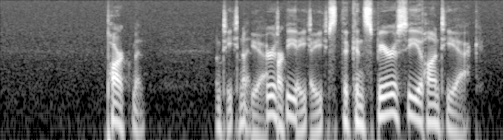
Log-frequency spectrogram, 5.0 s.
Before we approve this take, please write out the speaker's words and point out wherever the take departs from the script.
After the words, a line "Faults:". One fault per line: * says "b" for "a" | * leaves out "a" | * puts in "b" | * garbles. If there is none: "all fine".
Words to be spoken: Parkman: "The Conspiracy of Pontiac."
Parkman: [garbled] "The Conspiracy Pontiac."
Faults:
* garbles
* leaves out "of"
